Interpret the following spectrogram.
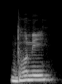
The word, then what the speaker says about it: ধ্বনি: ধ্বনি, তাহলে ধ ওকার হবে, ধ্বনি।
